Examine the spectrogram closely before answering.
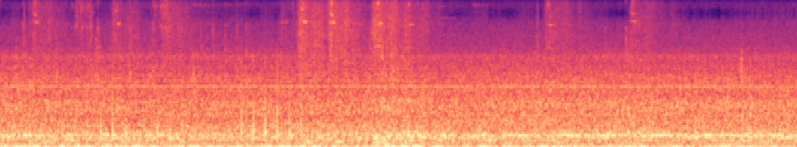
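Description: Footsteps patter quickly over the ground.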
